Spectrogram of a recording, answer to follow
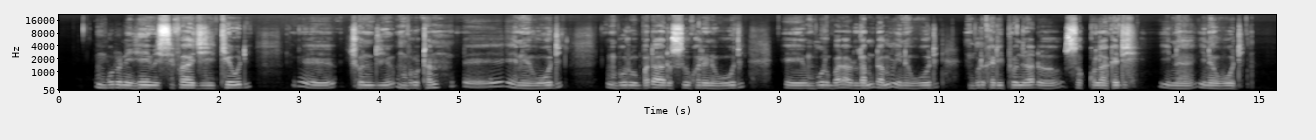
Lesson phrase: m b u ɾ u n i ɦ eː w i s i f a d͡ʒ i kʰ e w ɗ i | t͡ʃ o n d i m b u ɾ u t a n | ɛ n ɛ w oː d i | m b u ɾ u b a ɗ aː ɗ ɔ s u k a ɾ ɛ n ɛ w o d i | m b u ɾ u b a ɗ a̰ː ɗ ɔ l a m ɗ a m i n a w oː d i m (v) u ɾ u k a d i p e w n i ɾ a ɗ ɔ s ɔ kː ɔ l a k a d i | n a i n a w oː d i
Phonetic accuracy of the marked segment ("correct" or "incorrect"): incorrect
